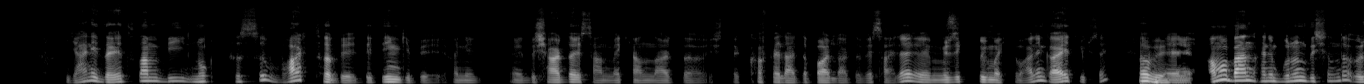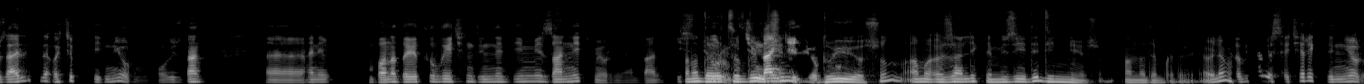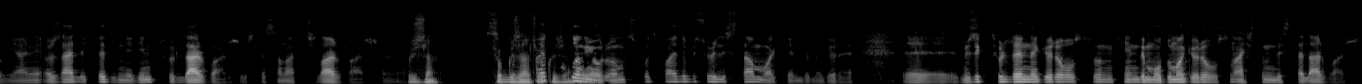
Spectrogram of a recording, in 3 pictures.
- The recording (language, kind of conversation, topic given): Turkish, podcast, Bir şarkıda seni daha çok melodi mi yoksa sözler mi etkiler?
- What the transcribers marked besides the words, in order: none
